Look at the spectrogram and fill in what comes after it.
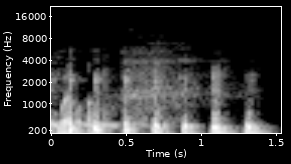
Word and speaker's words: Willem: It was William, and everyone and people always call him William Dafoe. He's like, no, it's Willem, but it is William, but it's Willem. I love it. – It's the L is silent.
